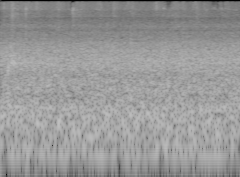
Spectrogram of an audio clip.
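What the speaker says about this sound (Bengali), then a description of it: "প্রচুর ঝড় বৃষ্টি" Heavy stormy rain pours down over Gulshan, Dhaka in a dense, steady hiss, with no voices heard during the brief stretch.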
